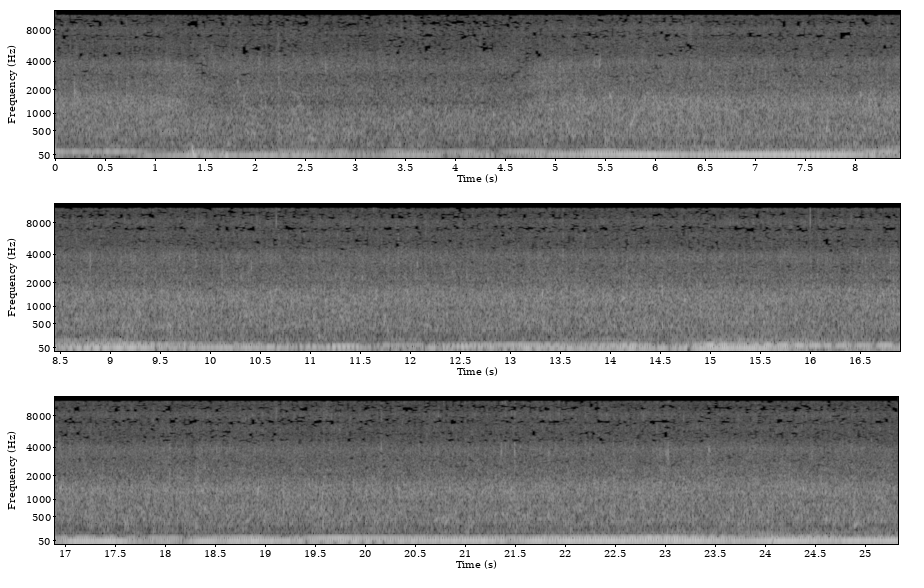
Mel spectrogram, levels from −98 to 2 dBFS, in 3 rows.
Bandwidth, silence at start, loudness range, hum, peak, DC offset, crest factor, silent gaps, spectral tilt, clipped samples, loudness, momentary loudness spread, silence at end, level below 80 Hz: 11.5 kHz; 0 s; 5 LU; none; -16 dBFS; under 0.1%; 14 dB; none; -4 dB/octave; under 0.1%; -32 LUFS; 6 LU; 0 s; -32 dBFS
